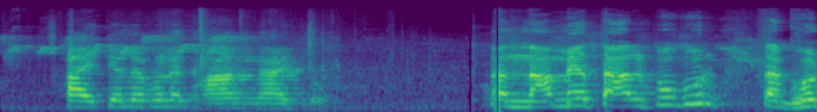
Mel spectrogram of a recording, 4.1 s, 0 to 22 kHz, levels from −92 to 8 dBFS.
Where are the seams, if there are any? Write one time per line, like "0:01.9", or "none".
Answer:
0:02.3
